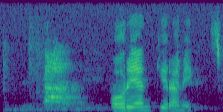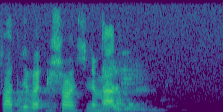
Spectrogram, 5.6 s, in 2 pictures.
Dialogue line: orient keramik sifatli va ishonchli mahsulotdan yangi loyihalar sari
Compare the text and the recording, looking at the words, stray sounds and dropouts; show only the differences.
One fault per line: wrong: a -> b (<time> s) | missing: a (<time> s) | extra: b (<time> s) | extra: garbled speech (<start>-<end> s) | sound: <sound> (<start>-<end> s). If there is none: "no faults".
missing: mahsulotdan yangi loyihalar (4.1 s)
